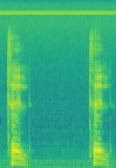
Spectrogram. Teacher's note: Now the voiceless alveolar plosive.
